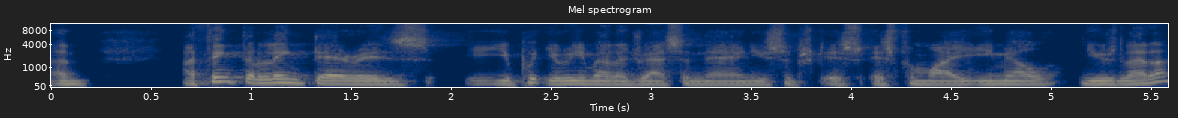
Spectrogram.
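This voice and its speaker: A man's medium-pitched voice at a very fast pace, on a very clean recording with a silent background. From Wales, Cardiff. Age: 30s. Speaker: fitness trainer. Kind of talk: podcast interview.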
